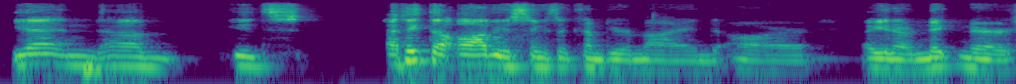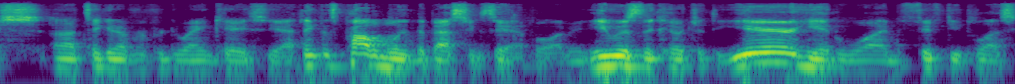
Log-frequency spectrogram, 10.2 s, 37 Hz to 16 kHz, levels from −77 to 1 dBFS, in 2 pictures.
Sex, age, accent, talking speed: male, 30-49, American, 270 wpm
